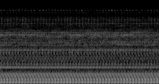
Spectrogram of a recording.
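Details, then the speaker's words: On-board air compressor for an off-road Ford F-150, bench-tested on a different battery clamped directly, drawing a consistent 23 A while filling the tank: even motor hum with steady piston pulse, sluggish and low-pitched; pressure rising slowly; low supply voltage. "It's definitely going up. It's not in a huge hurry, but it's going up."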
